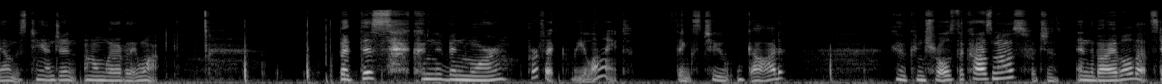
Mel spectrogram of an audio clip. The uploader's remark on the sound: Sitting in my car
